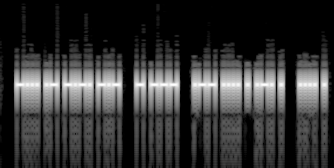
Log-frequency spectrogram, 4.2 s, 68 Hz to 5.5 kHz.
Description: Morse code, heard as a keyed tone, about 40 wpm, 600 Hz. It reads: BACK TO WHERE HE
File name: the old man and the sea 2 40wpm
